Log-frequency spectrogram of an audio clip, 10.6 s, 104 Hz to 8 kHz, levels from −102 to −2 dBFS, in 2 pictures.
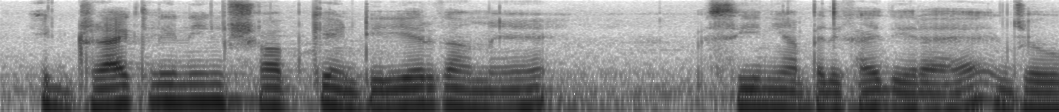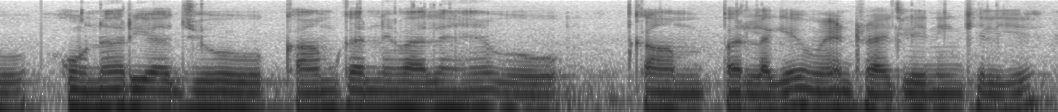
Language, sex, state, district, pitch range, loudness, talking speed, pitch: Hindi, male, Bihar, Muzaffarpur, 110-125 Hz, -22 LUFS, 175 wpm, 115 Hz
